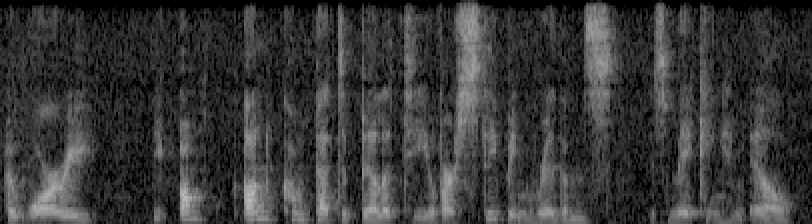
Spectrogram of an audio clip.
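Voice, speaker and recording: A woman reading her own literary short story aloud in an expressive way. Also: low-pitched, measured pace, slightly rough.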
